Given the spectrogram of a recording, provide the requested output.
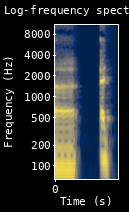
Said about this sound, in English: I'm going to sneeze. Okay.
